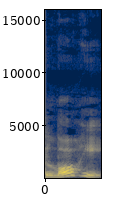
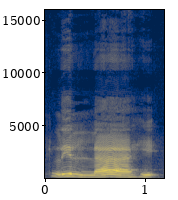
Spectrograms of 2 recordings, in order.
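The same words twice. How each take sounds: First: The L is heavy and thick. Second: The L is light and thin. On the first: The speaker calls it wrong. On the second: The speaker calls it right. "Kalau kasroh tetap aja tipis"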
